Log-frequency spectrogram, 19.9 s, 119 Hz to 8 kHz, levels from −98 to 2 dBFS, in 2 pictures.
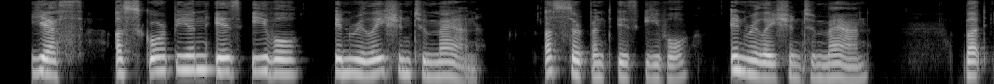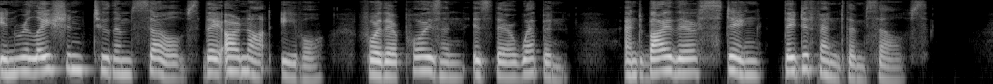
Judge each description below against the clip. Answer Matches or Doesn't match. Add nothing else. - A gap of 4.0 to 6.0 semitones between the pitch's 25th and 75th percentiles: Matches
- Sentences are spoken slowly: Matches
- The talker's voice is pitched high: Matches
